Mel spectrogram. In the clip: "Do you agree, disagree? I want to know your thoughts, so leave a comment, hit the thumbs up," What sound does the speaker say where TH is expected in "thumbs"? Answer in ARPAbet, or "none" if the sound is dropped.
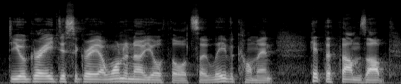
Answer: TH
